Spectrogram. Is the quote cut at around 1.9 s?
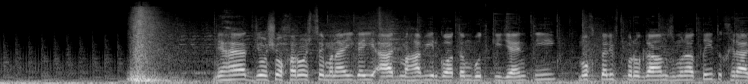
yes; 1 cut; at 1.9 s

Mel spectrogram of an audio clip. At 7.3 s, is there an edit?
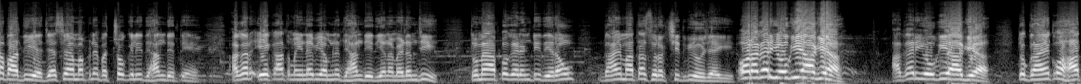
yes; 1 cut; at 7.3 s

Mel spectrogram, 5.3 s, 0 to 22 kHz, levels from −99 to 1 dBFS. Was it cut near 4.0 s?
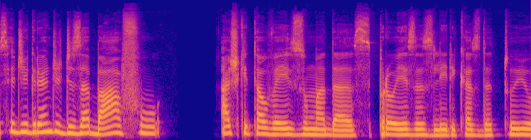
no; 1 cut; at 1.7 s

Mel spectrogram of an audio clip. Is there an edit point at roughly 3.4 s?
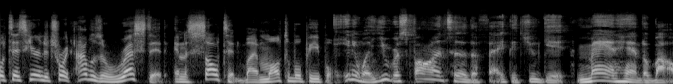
yes; 1 cut; at 3.4 s

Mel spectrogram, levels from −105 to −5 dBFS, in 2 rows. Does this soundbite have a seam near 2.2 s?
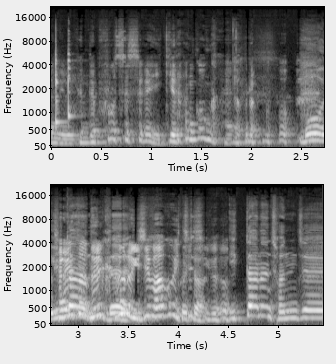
no; 0 cuts

